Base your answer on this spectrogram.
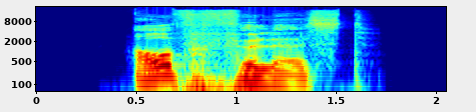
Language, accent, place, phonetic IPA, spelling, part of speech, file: German, Germany, Berlin, [ˈaʊ̯fˌfʏləst], auffüllest, verb, De-auffüllest.ogg
- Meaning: second-person singular dependent subjunctive I of auffüllen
